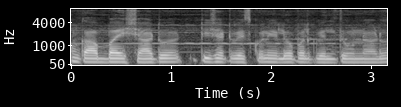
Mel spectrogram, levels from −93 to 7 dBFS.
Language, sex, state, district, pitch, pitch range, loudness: Telugu, male, Andhra Pradesh, Sri Satya Sai, 135 Hz, 130-140 Hz, -18 LUFS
